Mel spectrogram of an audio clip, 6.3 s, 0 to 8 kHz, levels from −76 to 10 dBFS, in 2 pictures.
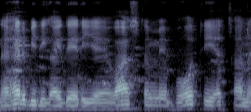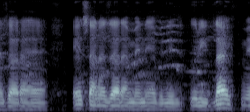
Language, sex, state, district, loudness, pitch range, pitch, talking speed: Hindi, male, Rajasthan, Bikaner, -23 LUFS, 85-100 Hz, 90 Hz, 200 wpm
